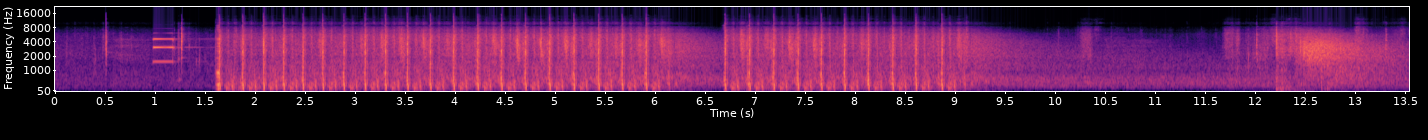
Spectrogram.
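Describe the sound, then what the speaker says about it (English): A Palmetto State Armory AK rifle empties a full magazine in rapid, evenly spaced shots, loud and close, with a short pause in the middle before the string resumes and ends, then faint handling noise. "Let's just mag dump the whole thing."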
